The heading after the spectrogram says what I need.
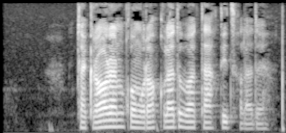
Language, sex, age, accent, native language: Uzbek, male, 18-24, Qoraqalpog'iston, Uzbek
